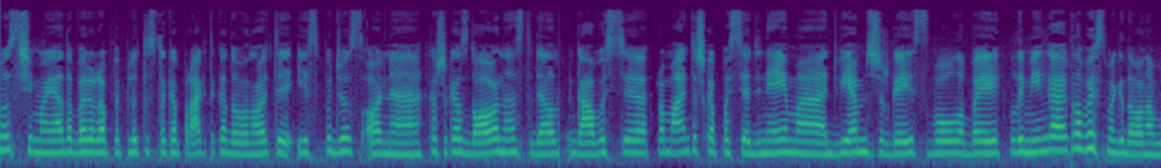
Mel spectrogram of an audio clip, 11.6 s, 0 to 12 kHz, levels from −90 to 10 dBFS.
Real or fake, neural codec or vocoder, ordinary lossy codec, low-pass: real; none; MP3, 48 kbps; 9.9 kHz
